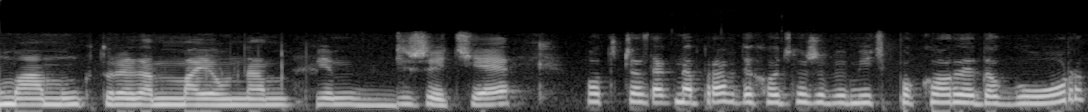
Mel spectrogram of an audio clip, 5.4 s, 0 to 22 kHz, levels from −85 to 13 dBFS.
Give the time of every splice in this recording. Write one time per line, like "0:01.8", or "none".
0:01.6
0:02.0
0:03.2
0:03.9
